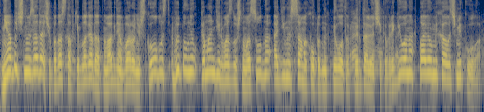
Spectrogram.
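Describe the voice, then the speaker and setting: A man's voice: on the high side, very animated, fast talker, few pauses, noisy background. A man narrating a scripted television news report as the reporter.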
